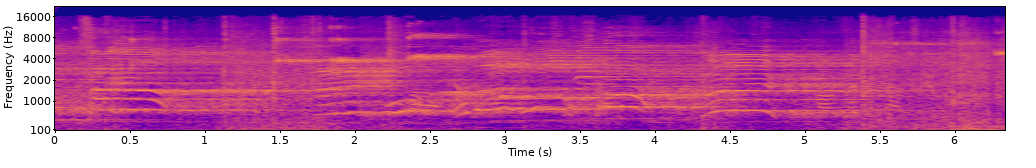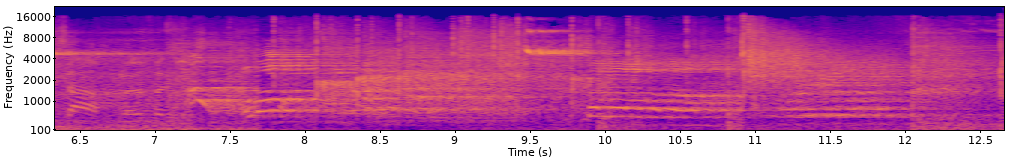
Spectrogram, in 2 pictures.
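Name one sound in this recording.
A basketball thumps as it bounces on the floor.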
